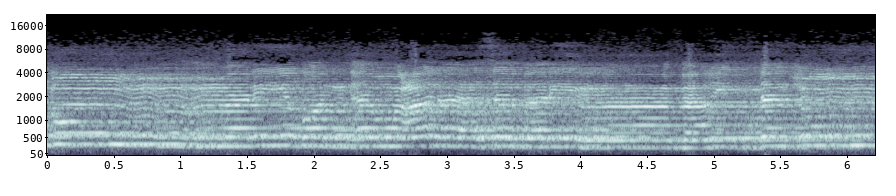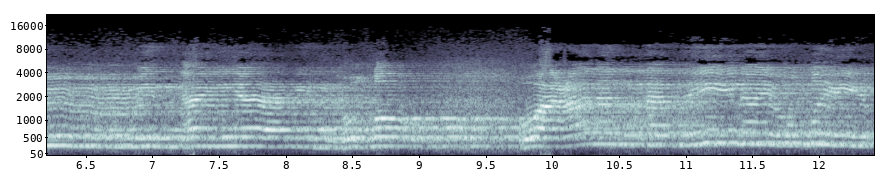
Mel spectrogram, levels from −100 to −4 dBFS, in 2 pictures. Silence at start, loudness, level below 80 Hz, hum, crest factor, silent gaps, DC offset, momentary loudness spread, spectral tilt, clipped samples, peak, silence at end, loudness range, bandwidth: 0 s; -14 LUFS; -64 dBFS; none; 14 dB; none; under 0.1%; 4 LU; -3 dB/octave; under 0.1%; -2 dBFS; 0 s; 1 LU; 11 kHz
